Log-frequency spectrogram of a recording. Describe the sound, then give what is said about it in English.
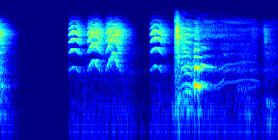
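A squeaky rubber chicken dog toy lets out several loud, high, wheezy squawks in quick bursts, the last one drawn out and wavering, with no voices. “She was asleep and she put chicken like on the mat and she rolled over and it just went squeeze.”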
